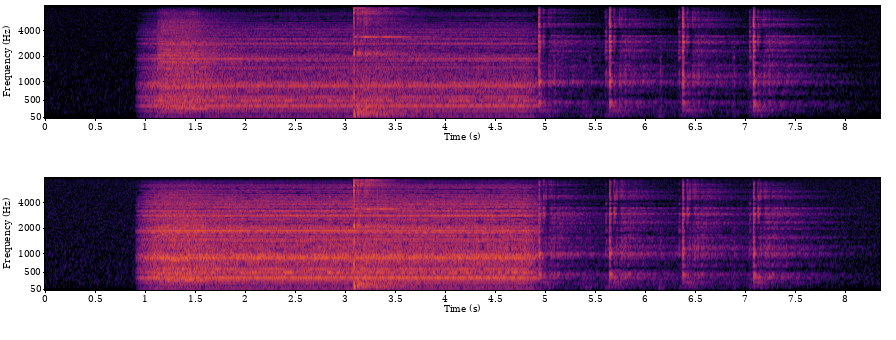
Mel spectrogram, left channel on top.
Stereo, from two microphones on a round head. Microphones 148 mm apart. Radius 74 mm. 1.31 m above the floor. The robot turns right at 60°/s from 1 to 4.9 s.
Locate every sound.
1.1 s a drawer: 5° right (ahead or behind), 6.5 m; by 1.6 s 25° left (ahead or behind), 6.5 m
3.1 s a bicycle bell: 10° right (ahead or behind), 5.5 m; by 3.4 s 5° left (ahead or behind), 5.5 m
4.9 s ticking: 75° left (ahead or behind), 1.8 m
